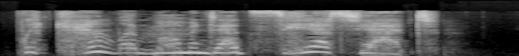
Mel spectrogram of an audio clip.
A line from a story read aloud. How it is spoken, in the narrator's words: I whisper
